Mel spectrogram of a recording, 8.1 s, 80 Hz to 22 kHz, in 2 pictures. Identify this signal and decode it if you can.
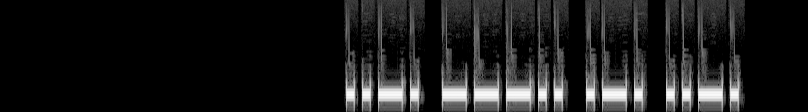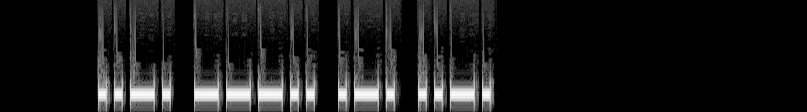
Morse code, heard as a keyed tone, about 30 wpm, 700 Hz. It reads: F8RF F8RF
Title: DXCC-100 Call Signs - 4 Characters - Repeated 2x - 30wpm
